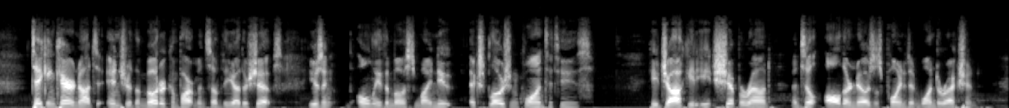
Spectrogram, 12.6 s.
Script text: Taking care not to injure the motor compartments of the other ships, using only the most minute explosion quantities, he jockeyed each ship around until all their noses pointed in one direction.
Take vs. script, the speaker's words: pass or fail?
pass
